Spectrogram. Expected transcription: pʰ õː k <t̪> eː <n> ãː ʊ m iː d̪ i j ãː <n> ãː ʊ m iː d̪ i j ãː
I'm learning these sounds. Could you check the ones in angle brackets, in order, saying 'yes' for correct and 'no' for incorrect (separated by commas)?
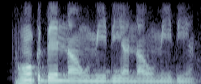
no, yes, yes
